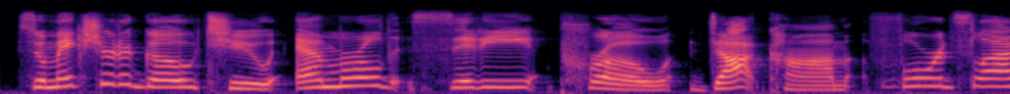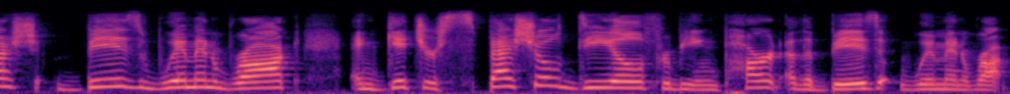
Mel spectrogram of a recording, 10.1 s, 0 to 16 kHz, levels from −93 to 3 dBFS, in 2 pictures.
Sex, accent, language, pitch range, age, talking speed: female, American, English, 180-240 Hz, 30-49, 145 wpm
